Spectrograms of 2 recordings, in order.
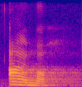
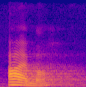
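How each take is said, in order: The two takes are said the same way.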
